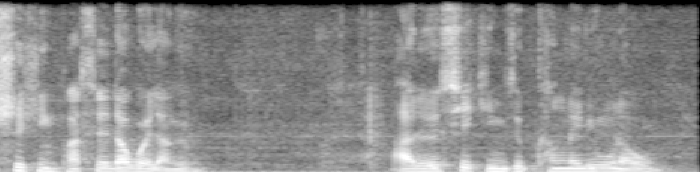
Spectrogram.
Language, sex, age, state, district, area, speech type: Bodo, male, 30-45, Assam, Chirang, rural, spontaneous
